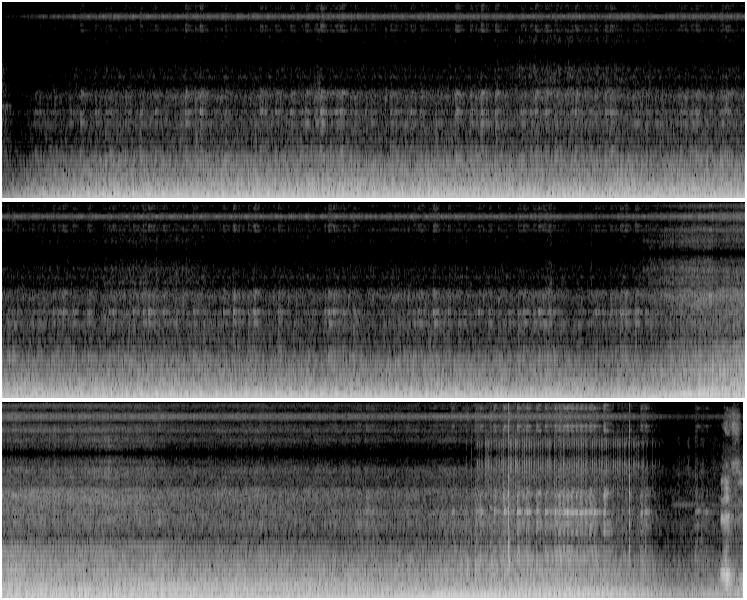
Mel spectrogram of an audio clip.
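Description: A car pushes off-road through snow in second gear, its engine a steady low rumble that builds and revs harder partway through before easing off, close and continuous with no talk.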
